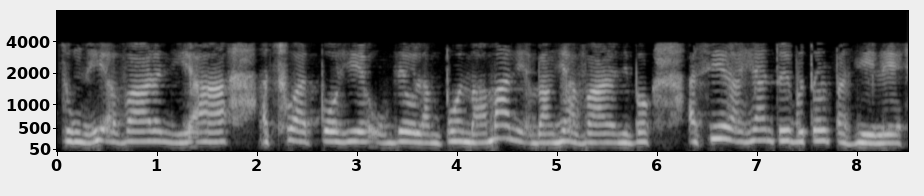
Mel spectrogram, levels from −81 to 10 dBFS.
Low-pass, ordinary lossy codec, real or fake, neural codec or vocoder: 7.2 kHz; AAC, 16 kbps; real; none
